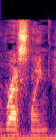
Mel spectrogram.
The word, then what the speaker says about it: wrestling: I immediately correct them and go no it's pronounced to wrestling it's w-r-e-s-t-l-i-n-g not w-r-a-s-s-l-i-n that's a word that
